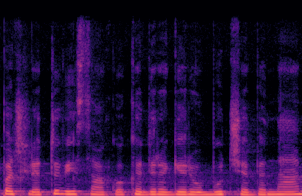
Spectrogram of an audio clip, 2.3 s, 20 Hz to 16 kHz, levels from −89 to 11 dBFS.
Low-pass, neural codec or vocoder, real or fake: 14.4 kHz; none; real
